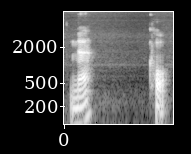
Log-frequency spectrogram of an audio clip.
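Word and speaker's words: 猫: So this is phonetic, and this says ne, ko. So the way to pronounce this is neko.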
